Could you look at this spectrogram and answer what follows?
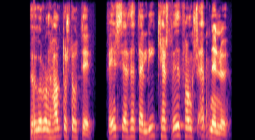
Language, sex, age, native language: Icelandic, male, 60-69, Icelandic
